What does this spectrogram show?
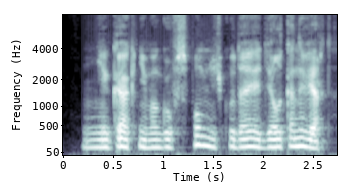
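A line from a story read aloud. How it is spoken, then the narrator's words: Plain. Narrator (Russian): сказал он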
